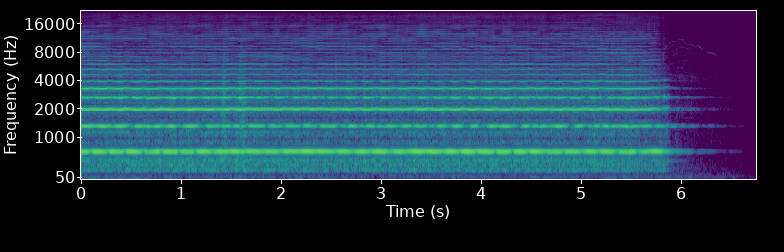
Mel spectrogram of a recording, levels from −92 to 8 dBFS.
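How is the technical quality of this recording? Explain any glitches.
The music comes through with no audible technical faults: nothing in the signal path interrupts, distorts or alters the sound at any point.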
